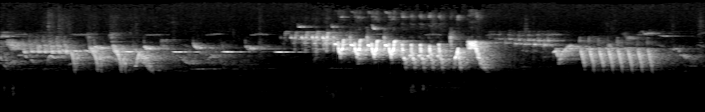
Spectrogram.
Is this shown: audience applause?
no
